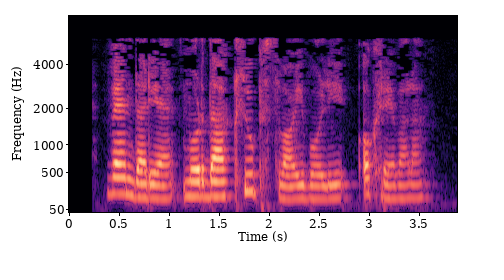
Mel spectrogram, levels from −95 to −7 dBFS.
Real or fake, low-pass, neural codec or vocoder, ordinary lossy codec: real; 7.2 kHz; none; MP3, 24 kbps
